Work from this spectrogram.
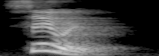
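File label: "sewel", Breton; petit precis de prononciation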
